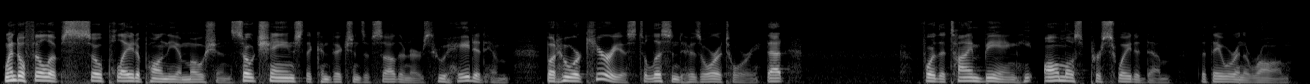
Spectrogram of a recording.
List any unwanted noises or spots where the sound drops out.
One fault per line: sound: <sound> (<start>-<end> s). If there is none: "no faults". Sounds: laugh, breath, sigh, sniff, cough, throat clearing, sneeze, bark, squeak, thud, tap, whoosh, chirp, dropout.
no faults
